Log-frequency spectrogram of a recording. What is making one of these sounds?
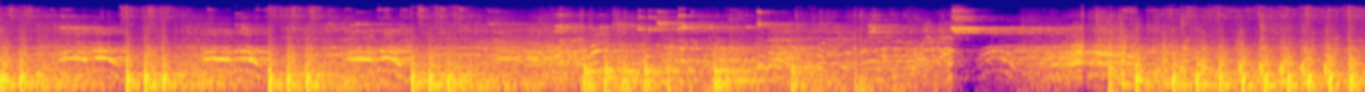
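Sneakers squeak on a hall floor during a basketball game.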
